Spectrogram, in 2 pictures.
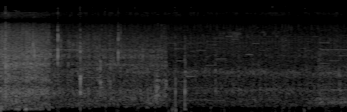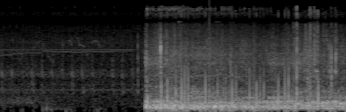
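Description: Bicycle tyres crunch over a gravel track.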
